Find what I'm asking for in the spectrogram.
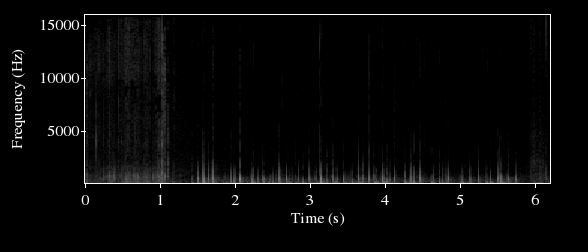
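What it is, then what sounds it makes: Cork coaster. Long nails scratch and then tap rapidly across the surface of a solid, round, flat cork trivet or coaster resting on fluffy fabric. A soft, brushy scratch opens the clip, followed by a quick run of dull, muted taps with a low thud and almost no ring.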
